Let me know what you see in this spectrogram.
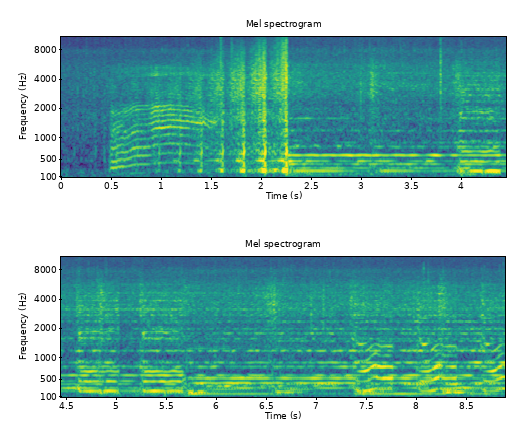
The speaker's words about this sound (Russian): Ночь, небо затянуто, дождь барабанит нещадно по крышам и стеклам.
